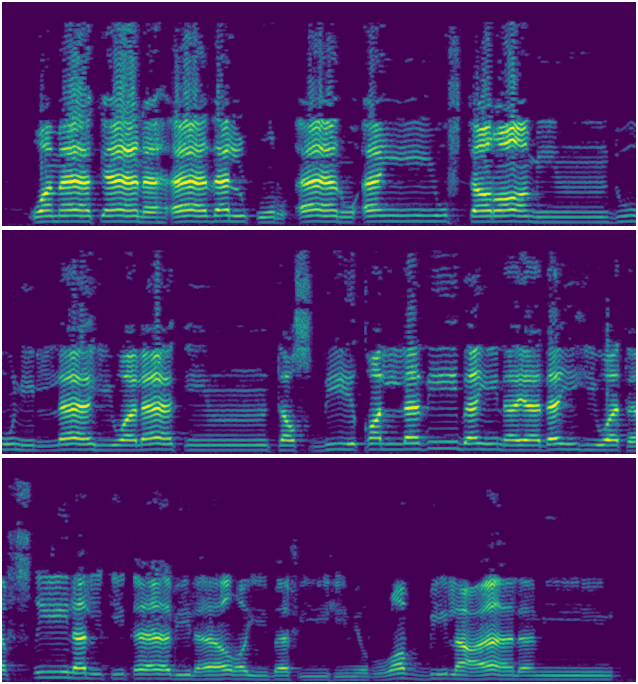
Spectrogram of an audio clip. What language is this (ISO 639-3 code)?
ara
